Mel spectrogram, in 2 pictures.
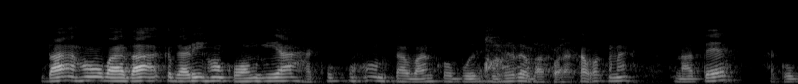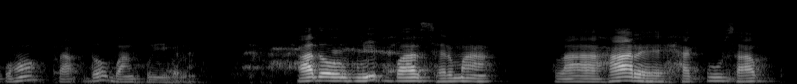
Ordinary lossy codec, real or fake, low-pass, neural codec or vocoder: none; fake; 7.2 kHz; codec, 16 kHz, 16 kbps, FunCodec, trained on Chinese and English, 50 frames a second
